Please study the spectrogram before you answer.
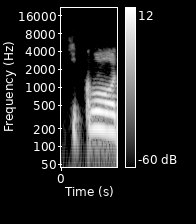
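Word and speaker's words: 事故: Kaasan no ryoushin wa kaasan ga 5 sai no toki ni hikouki jikken, it's not pronounced jikken, hikouki jikko de shinde kaasan wa ojiisan ni hitorareta.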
